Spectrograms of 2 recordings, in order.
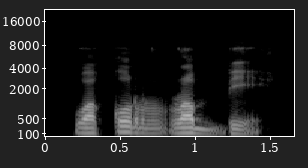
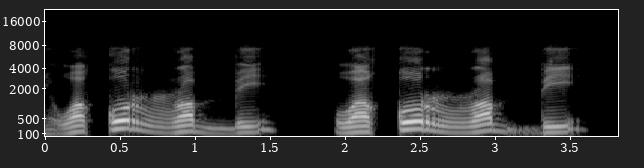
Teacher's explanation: Seolah-olah lam itu tak wujud dalam bacaan. Itu maknanya idgham. · Lam mati bertemu dengan ra, maka lam ini kita dah tak bunyikannya. Kita dah tak baca huruf lam yang ada dalam ayat ini.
